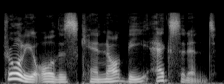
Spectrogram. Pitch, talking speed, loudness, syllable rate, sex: 135 Hz, 160 wpm, -18 LUFS, 5.3 syllables/s, male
